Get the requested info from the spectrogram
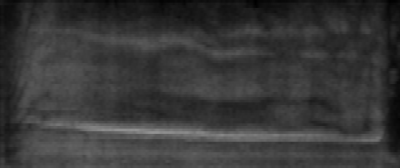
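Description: A man's vocal imitation of a jet airliner taking off, made with his hands cupped over his mouth: a rushing roar with a high whine that slowly falls in pitch. It builds over the first second and cuts off sharply just before the end.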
